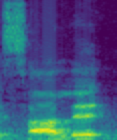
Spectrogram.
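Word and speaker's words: sale: যেরকম এই যে সালে, সালে হচ্ছে লবণ, এই যে সাপনে, সাপনে হচ্ছে সাবান। হ্যাঁ, তাহলে এস এ আ সা এলে এলে সালে, এস এ আ সা পি অ প এন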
